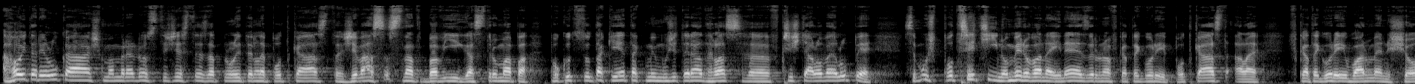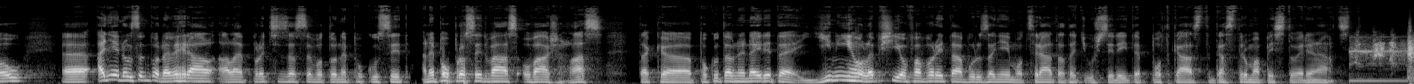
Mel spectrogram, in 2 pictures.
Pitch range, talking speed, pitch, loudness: 120-170 Hz, 170 wpm, 145 Hz, -19 LUFS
